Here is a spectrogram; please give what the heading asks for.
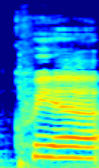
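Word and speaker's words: cuir: double check and then you have queer again which is c-u-i-r and there's a glq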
